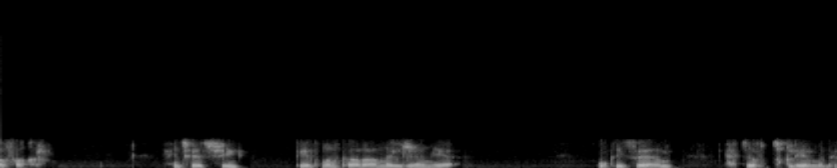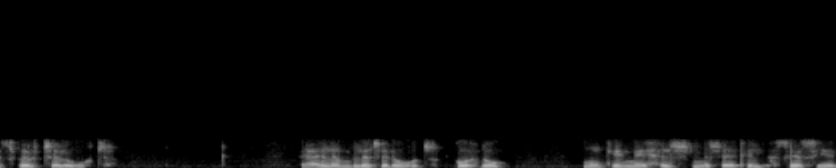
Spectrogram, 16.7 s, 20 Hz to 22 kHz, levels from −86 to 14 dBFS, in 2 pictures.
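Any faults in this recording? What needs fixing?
AMR narrowband mobile codec: the speech passed through AMR-NB at a mode that sounds like 10.2 kbps, leaving only 200 Hz to 3.4 kHz, with plainly audible buzzy, synthetic coding throughout. Prevent it by carrying the call over a wideband or higher-rate codec path.

Lost AMR speech frames: between 11.40 and 11.51 s the decoder concealed what sounds like a single dropped 20 ms frame, producing a brief dip or warble. Prevent it with better radio coverage or stronger error protection on the link.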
